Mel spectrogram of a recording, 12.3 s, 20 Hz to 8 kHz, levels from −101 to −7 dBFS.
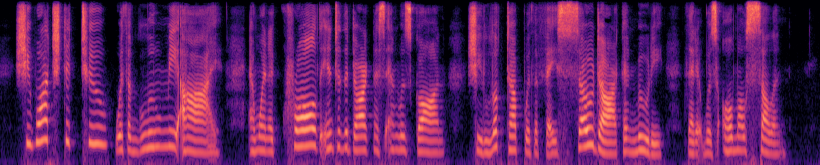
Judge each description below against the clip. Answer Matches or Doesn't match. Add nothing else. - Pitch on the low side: Doesn't match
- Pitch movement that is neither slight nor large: Doesn't match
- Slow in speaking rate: Doesn't match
